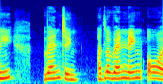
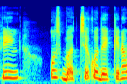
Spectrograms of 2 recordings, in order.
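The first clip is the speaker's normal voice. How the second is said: ordinary delivery, nothing marked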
